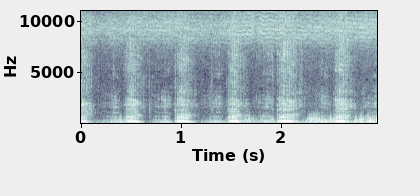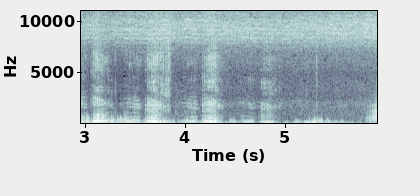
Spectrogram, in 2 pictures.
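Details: Leopard giving its territorial call at Elephant Plains: a rhythmic series of deep, rasping sawing grunts, about two per second, slowly fading toward the end, with a steady high insect hiss behind.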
